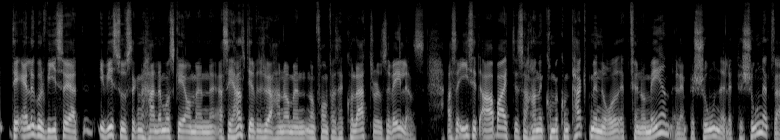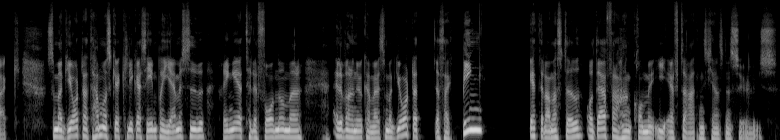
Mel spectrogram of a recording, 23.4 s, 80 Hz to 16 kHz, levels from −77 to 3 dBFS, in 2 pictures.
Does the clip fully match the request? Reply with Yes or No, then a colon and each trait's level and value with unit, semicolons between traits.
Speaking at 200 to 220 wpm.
Yes: average, 210 wpm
